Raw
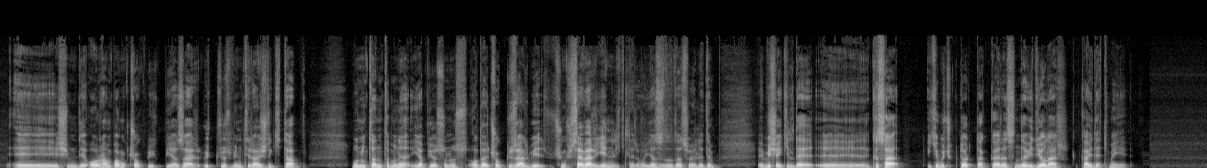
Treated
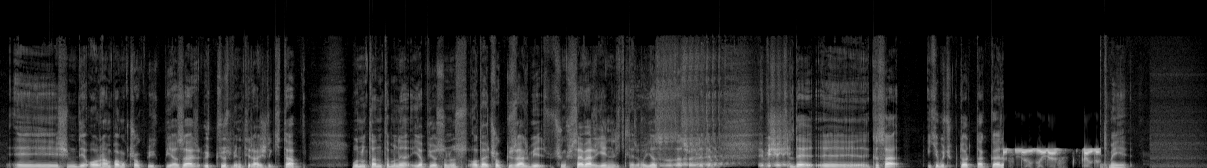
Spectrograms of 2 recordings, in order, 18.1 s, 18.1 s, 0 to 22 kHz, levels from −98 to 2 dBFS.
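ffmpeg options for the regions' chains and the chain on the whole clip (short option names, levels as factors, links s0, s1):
-filter_complex "[0:a]asettb=1/sr,asplit=3[s0][s1][s2];[s0]atrim=end=3.414[s3];[s1]atrim=start=3.41:end=4.12,asetpts=PTS-STARTPTS,afade=t=in:d=0.004:c=qsin,afade=t=out:st=0.706:d=0.004:c=qsin,acrossover=split=4200[s4][s5];[s5]acompressor=threshold=0.00282:ratio=4:attack=1:release=60[s6];[s4][s6]amix=inputs=2:normalize=0,tremolo=f=87:d=0.667[s7];[s2]atrim=start=4.116[s8];[s3][s7]acrossfade=d=0.004:c1=hsin:c2=qsin[s9];[s9][s8]acrossfade=d=0.004:c1=qsin:c2=hsin,asettb=1/sr,asplit=3[s10][s11][s12];[s10]atrim=end=9.844[s13];[s11]atrim=start=9.84:end=11.85,asetpts=PTS-STARTPTS,afade=t=in:d=0.004:c=qsin,afade=t=out:st=2.006:d=0.004:c=qsin,highpass=640,aecho=1:1:4.9:0.32,atrim=end_sample=88641,asplit=7[s14][s15][s16][s17][s18][s19][s20];[s15]adelay=90,afreqshift=51,volume=0.422[s21];[s16]adelay=180,afreqshift=102,volume=0.216[s22];[s17]adelay=270,afreqshift=153,volume=0.11[s23];[s18]adelay=360,afreqshift=204,volume=0.0562[s24];[s19]adelay=450,afreqshift=255,volume=0.0285[s25];[s20]adelay=540,afreqshift=306,volume=0.0146[s26];[s14][s21][s22][s23][s24][s25][s26]amix=inputs=7:normalize=0,atrim=end_sample=88641[s27];[s12]atrim=start=11.846[s28];[s13][s27]acrossfade=d=0.004:c1=hsin:c2=qsin[s29];[s29][s28]acrossfade=d=0.004:c1=qsin:c2=hsin,asettb=1/sr,asplit=3[s30][s31][s32];[s30]atrim=end=15.044[s33];[s31]atrim=start=15.04:end=16.5,asetpts=PTS-STARTPTS,afade=t=in:d=0.004:c=qsin,afade=t=out:st=1.456:d=0.004:c=qsin,lowpass=f=2200:t=q:w=0.5098,lowpass=f=2200:t=q:w=0.6013,lowpass=f=2200:t=q:w=0.9,lowpass=f=2200:t=q:w=2.563,afreqshift=-2600,acompressor=threshold=0.0631:ratio=3:attack=3.2:release=140:knee=1:detection=peak[s34];[s32]atrim=start=16.496[s35];[s33][s34]acrossfade=d=0.004:c1=hsin:c2=qsin[s36];[s36][s35]acrossfade=d=0.004:c1=qsin:c2=hsin,dynaudnorm=f=300:g=5:m=3.76,highpass=87,acrossover=split=3200[s37][s38];[s38]acompressor=threshold=0.0112:ratio=4:attack=1:release=60[s39];[s37][s39]amix=inputs=2:normalize=0,volume=0.447"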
